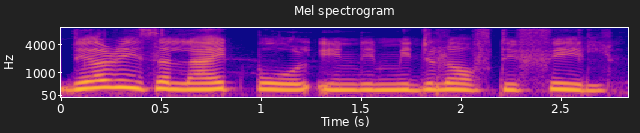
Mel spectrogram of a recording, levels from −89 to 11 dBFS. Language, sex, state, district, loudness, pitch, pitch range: English, female, Assam, Kamrup Metropolitan, -13 LUFS, 230 Hz, 215-245 Hz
